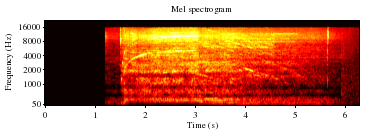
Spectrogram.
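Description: Silence, then about a second in a loud rushing noise starts suddenly, with a low rumble and tones sliding up and down through it. It fades away near the end.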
